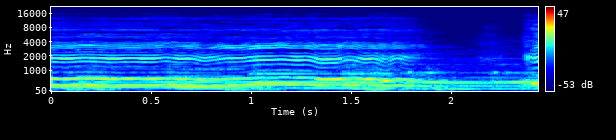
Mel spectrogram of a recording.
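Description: A man singing a long, held wordless vocal line in manele style, the pitch wavering and ornamented, fading near the end.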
